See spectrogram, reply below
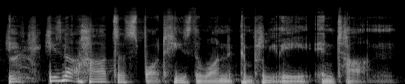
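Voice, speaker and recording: A deep-voiced man appearing as a guest on a podcast. He talks in a measured, wry manner, his tone a little husky. He sounds like a seasoned tech executive. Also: big pitch swings. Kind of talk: casual podcast chat.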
